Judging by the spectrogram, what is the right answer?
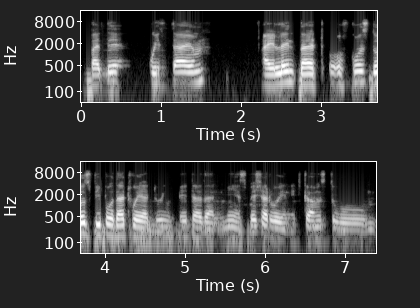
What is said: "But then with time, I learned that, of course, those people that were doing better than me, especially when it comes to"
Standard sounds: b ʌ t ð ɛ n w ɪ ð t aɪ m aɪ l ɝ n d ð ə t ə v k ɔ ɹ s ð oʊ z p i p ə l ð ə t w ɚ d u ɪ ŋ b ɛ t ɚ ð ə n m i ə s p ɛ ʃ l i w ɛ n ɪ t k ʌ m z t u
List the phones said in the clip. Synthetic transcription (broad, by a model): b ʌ t ð ɛ n w ɪ ð t aɪ m aɪ l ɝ n ð ə t ə v k ɔ ɹ s ð oʊ z p i p l ð ə t w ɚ d u ɪ ŋ b ɛ t ɚ ð ə n m i ə s p ɛ ʃ l i w ɛ n ɪ t k ʌ m z t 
